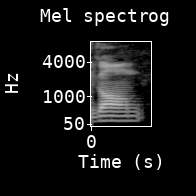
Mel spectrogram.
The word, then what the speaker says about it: gants: Je dois dire riz sans S, riz, vert, blanc, habit, vêtements, tricot, gants. Les lettres à la fin du mot ne se prononcent pas et donc qu'on ne prononce que le principal.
